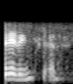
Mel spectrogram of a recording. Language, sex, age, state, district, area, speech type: Tamil, female, 60+, Tamil Nadu, Nilgiris, rural, conversation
